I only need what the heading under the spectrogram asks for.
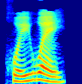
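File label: "回味", Mandarin Chinese; hsk; chinese-flashcards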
